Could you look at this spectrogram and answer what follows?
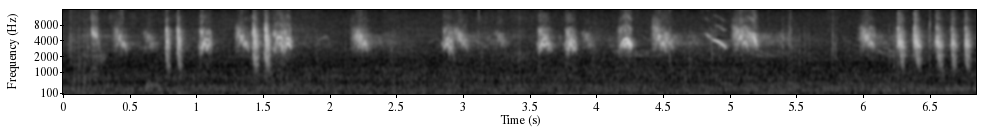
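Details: Steady, irregular high tweeting from several sparrows coming for food at a Tenmangu shrine in Nakanoshima, Japan, 21 June 2020, single notes and short quick clusters, ending in a fast run of chirps.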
